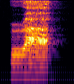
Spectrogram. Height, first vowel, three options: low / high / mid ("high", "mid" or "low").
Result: low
